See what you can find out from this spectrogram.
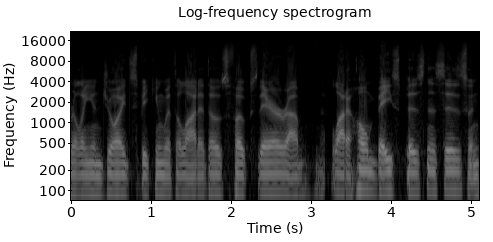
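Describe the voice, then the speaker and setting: With a very deep, low pitch and a monotone, flat intonation, a man talks at a fairly quick pace. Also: very clean recording, silent background. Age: 60s. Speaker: county commissioner. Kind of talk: public board meeting report.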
